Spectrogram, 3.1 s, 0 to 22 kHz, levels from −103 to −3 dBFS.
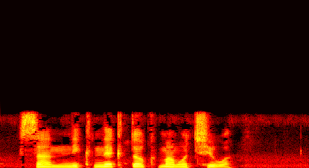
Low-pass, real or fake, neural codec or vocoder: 7.2 kHz; real; none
